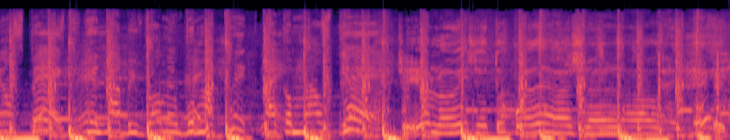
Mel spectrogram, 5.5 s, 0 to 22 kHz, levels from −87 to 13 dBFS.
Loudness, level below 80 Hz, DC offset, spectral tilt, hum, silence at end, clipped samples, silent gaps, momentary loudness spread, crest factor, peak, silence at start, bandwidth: -12 LUFS; -14 dBFS; under 0.1%; -4.5 dB/octave; none; 0 s; 0.2%; none; 3 LU; 10 dB; 0 dBFS; 0 s; 16.5 kHz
